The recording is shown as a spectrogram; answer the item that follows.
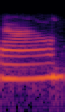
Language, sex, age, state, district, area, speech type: Kannada, female, 30-45, Karnataka, Udupi, rural, conversation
